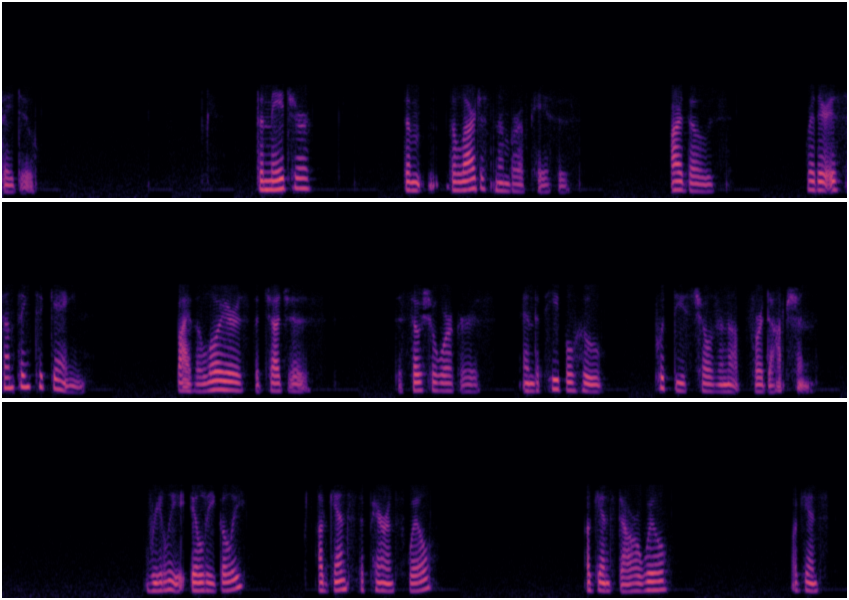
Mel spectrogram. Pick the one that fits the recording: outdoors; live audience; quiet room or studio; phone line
phone line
